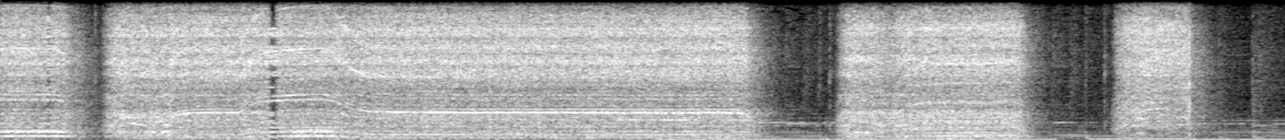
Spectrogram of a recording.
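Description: A power drill boring a test hole with a drill bit, likely into wood for spice-rack furniture construction: loud steady whining motor runs in several bursts separated by brief pauses, close up, no talking.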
